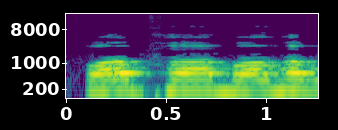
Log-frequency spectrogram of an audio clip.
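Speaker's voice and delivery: প, ফ, ব, ভ said with both lips pressed shut; teacher contrasting the lip sounds; lip-closed demo. Shown as a demonstration. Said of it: "দুটো ঠোঁট পুরোপুরি টাচ করছে".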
